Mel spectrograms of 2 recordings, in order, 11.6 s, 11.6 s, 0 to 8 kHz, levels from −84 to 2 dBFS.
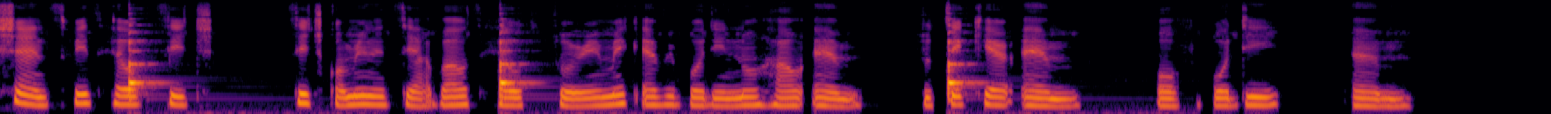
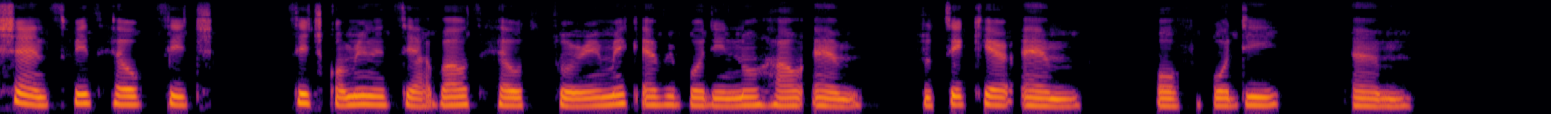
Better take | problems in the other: second | background sound (Bowed string instrument); 3 dB below the speech

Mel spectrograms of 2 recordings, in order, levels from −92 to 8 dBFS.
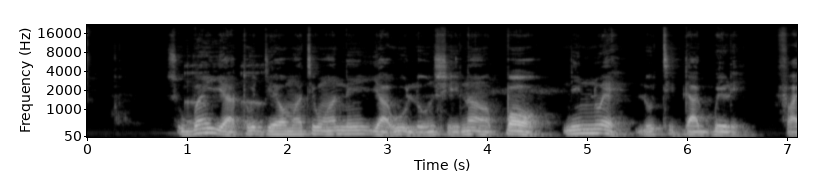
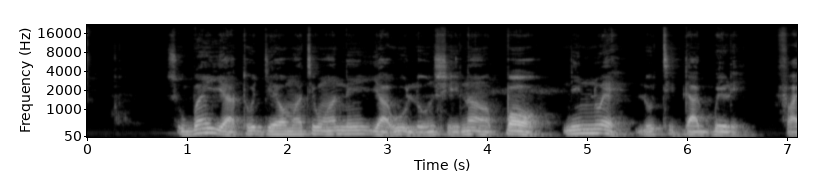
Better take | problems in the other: second | background sound (Burping, eructation); 20 dB below the speech

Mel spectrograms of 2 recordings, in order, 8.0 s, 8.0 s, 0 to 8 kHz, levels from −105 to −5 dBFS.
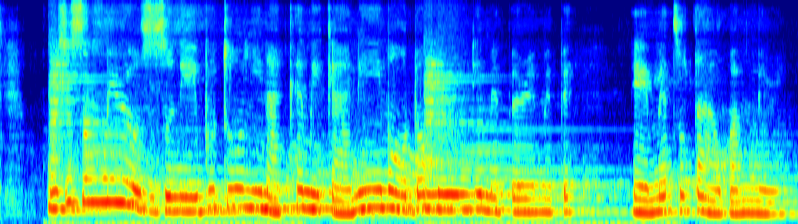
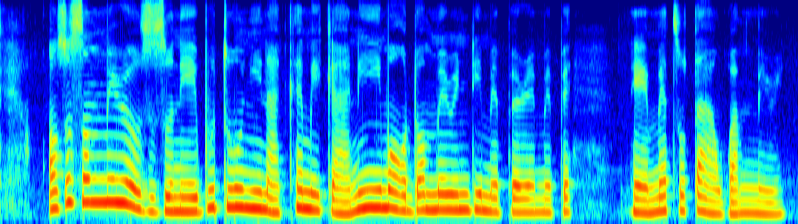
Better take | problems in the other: second | noise reduction (neural separator model SepFormer DNS4)

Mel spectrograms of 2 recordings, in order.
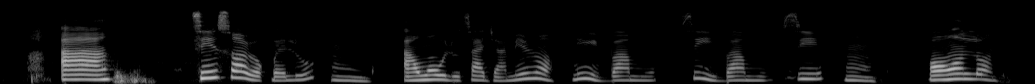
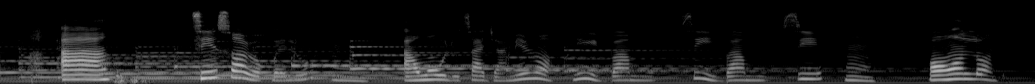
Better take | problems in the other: first | background sound (Piano); 11 dB below the speech

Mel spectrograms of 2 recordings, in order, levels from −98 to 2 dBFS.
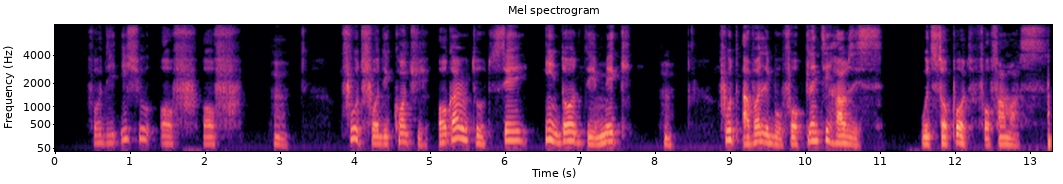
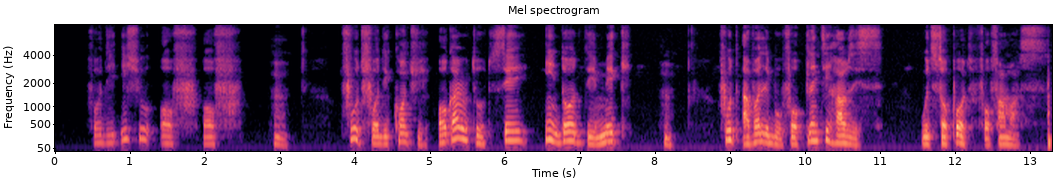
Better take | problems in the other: second | noise reduction (neural mask model Resemble Enhance denoiser)

